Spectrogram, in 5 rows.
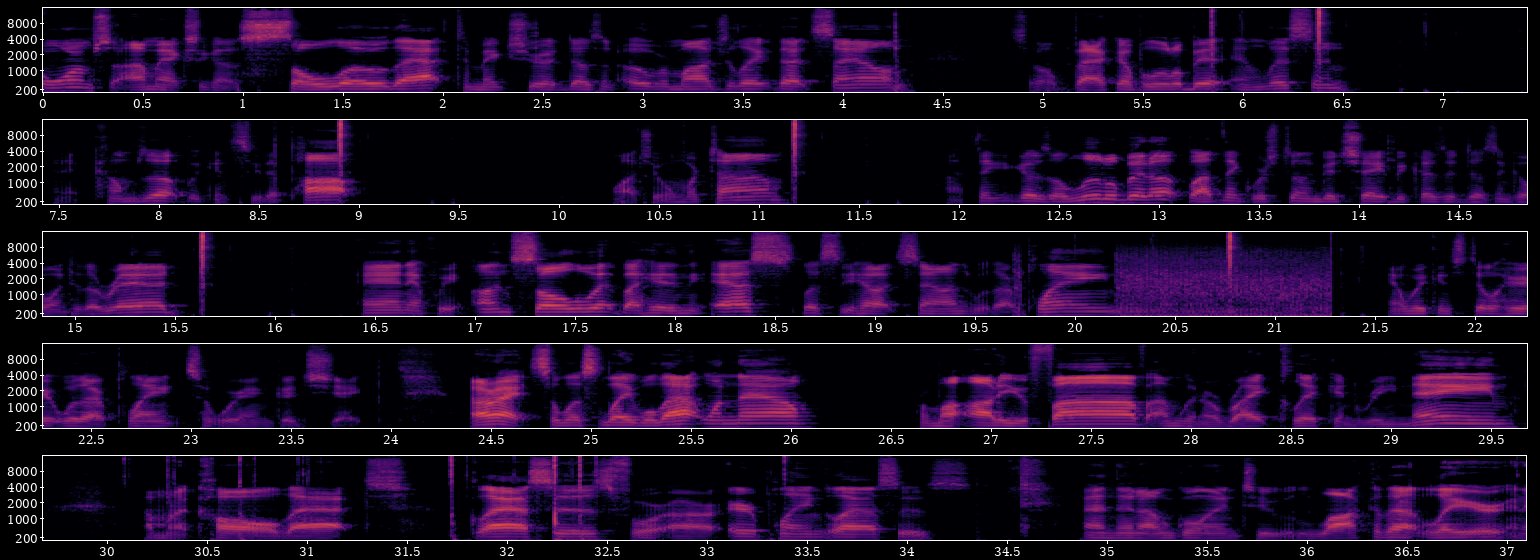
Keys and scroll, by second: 5.7 space, 8.6 space, 10.8 space, 15.3 space, 20.1 space, 21.2 space, 30.5-32.7 typing, 33.2 Return.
